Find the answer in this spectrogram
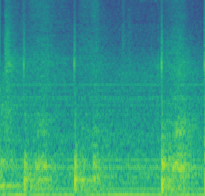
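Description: Whiteboard marker drawing arrows on a whiteboard: a few short strokes and taps of the tip against the board.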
